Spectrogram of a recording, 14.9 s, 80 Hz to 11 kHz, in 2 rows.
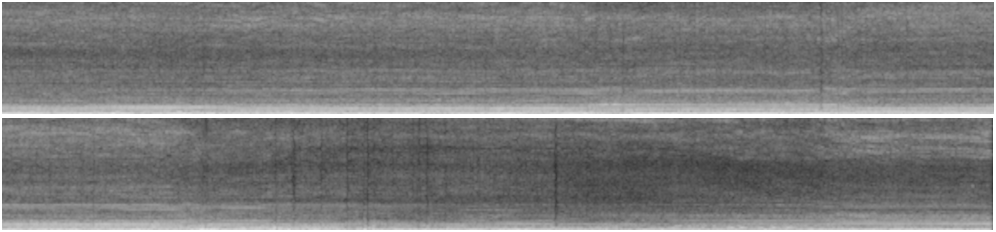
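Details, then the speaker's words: Late-1980s (about 1988) 8 hp Mercury two-stroke outboard with a rebuilt carburetor, on a 10ft Achilles dinghy of about 500lb, at full throttle: loud buzz, then pitch jumps as the prop cavitates and over-revs near 16 mph top speed. "So speed's in miles per hour, and one thing the boat does do is once it gets up on plane and really gets going, the prop starts to cavitate, gets a bunch of air underneath it, and starts to over rev. So that's limiting top speed."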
